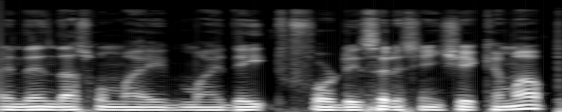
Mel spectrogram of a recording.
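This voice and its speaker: With a Spanish accent and a dark, mellow tone, the speaker goes at a very fast pace, in a dry, close sound with no echo on a very clean recording with a silent background. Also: man. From Cuba. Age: 50s. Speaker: author and Navy veteran. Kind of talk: radio interview. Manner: halting, many fillers.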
